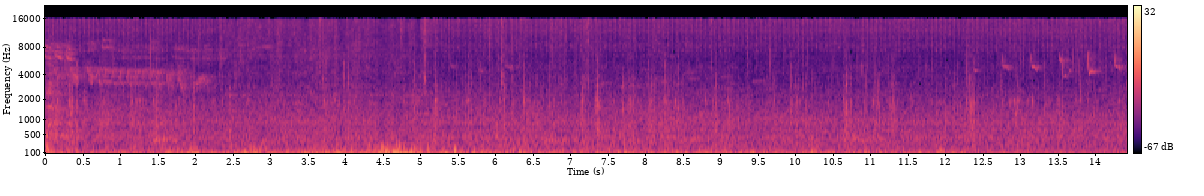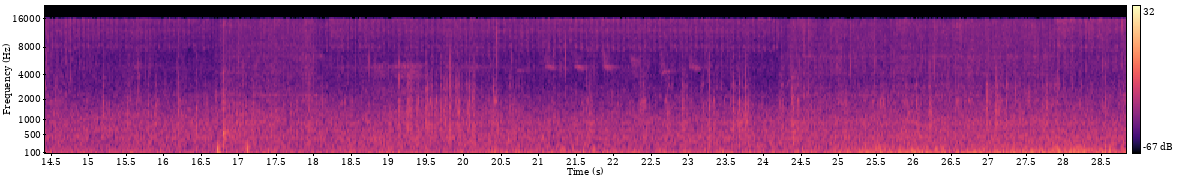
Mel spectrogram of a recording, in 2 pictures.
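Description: A bicycle rolling along a tarmac cycle path, heard as a steady low rumble with scattered light clicks and one sharper knock a little past halfway.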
